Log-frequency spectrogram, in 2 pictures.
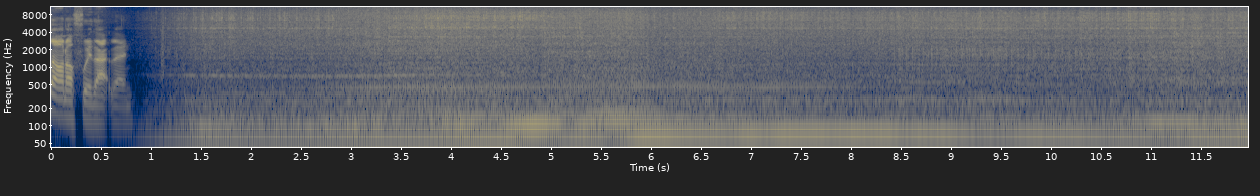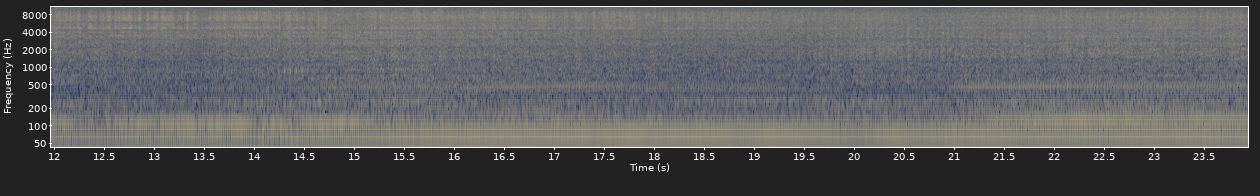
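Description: An old engine rumbles low and steady as a vehicle drives along.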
